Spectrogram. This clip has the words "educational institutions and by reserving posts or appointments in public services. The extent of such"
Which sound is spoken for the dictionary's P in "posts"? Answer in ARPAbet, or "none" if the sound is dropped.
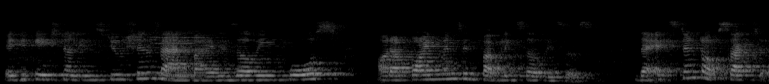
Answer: F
